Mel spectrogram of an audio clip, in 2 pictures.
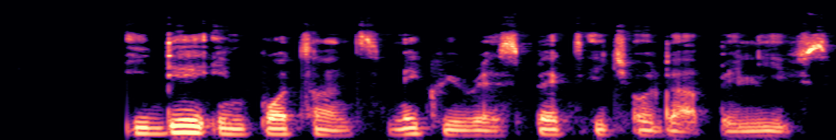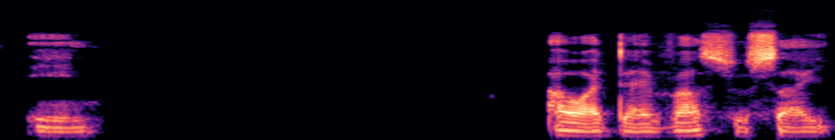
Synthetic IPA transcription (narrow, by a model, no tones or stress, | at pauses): ideʔĩmpʰɔtʰãntmekʰwiɹɛspɛk̚tʰit͡ʃɔdə̰b̥ilifsĩn | ʔawadaɪvasːɔsaɪəti̥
